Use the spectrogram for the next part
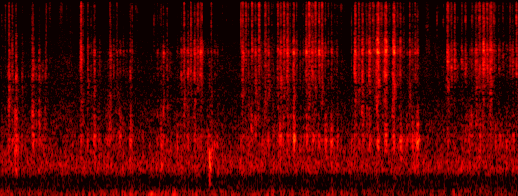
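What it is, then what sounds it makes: Scratch art card being scratched. A thin wooden stylus held in the fingers scratches lines into a flat scratch-art card, black wax-coated paper over colored foil, lying on a table. The scratching is continuous, a quiet, bright, dry rasp made of many short strokes with almost no low end.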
